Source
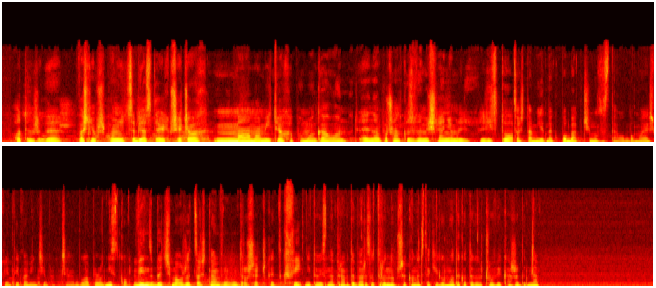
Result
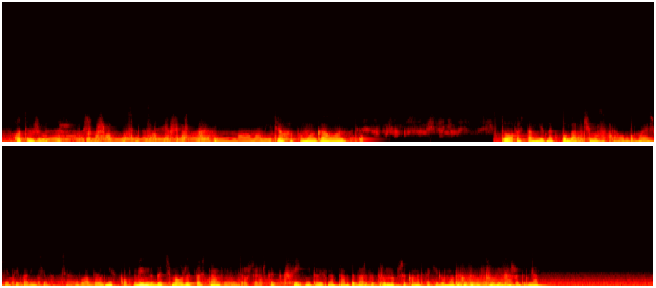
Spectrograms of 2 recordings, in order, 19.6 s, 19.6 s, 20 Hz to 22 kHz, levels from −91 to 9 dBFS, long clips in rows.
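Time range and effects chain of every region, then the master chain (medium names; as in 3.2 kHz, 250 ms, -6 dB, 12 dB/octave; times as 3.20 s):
0.67–4.03 s: high-pass 360 Hz + treble shelf 3 kHz -11 dB + compressor with a negative ratio -34 dBFS
5.40–7.37 s: steep high-pass 1.7 kHz 48 dB/octave + compression 3:1, threshold -34 dBFS + whistle 5.3 kHz -45 dBFS
8.48–9.14 s: tone controls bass -9 dB, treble 0 dB + level flattener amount 70%
13.06–13.74 s: companding laws mixed up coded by A + pre-emphasis filter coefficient 0.8 + level flattener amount 100%
14.65–15.07 s: gate -30 dBFS, range -31 dB + treble shelf 2.2 kHz -10.5 dB
16.58–17.45 s: jump at every zero crossing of -27 dBFS + bass shelf 130 Hz +10 dB + doubling 24 ms -4.5 dB
whole clip: low-pass 1.1 kHz 24 dB/octave; dynamic bell 730 Hz, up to -5 dB, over -35 dBFS, Q 0.9; de-hum 161.6 Hz, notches 40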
